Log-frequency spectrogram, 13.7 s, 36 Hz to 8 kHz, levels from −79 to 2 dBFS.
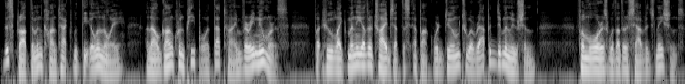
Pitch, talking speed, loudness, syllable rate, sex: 95 Hz, 160 wpm, -18 LUFS, 5.1 syllables/s, male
